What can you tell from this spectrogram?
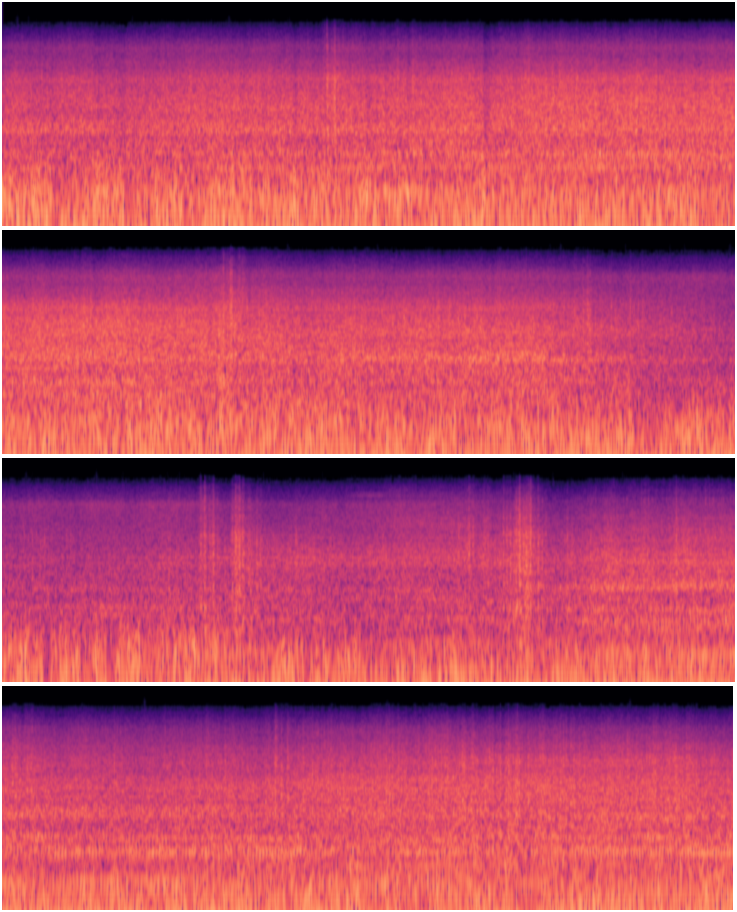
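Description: Wind rushing over the microphone of a moving motorbike-mounted camera, with the bike's engine and tyre noise running steadily underneath. The rush eases for a few seconds around the middle.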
